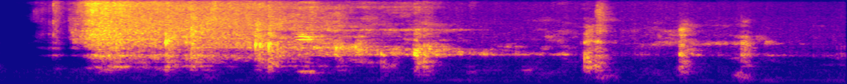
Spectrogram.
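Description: Small onions and green chilies hit hot oil in a pan and burst into a loud hiss, the sizzle gradually settling, with a few spoon clinks near the end.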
